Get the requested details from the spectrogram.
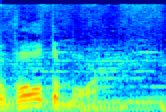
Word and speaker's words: Voldemort: So Voldemort.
